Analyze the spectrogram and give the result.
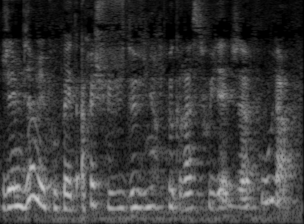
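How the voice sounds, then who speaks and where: A woman's voice: fairly high pitch, fast talker, gravelly, warm tone. Chatty woman vlogging from a distance. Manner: chatty, addresses viewers as girls. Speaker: vlogger and mother. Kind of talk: casual vlog chat. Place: home kitchen, indoors. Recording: echoey, noisy room, voice far from mic.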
